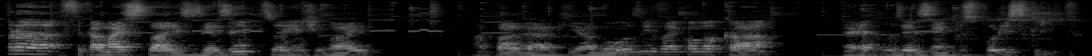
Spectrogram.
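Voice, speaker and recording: A man's voice: on the high side, dark tone. Patient male teacher. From Ceará, Brazil. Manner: patient, explanatory, stresses syllables slowly, frequent "né". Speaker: cordel poet teaching a workshop. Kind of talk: online lesson. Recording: roomy echo with faint music.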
